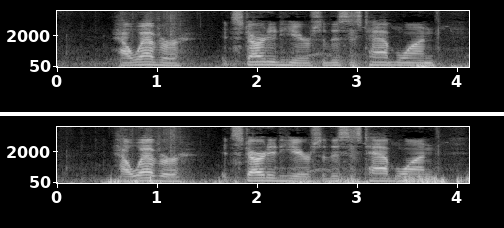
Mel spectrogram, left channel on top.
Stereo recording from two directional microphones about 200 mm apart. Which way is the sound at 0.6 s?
40° right (ahead or behind).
